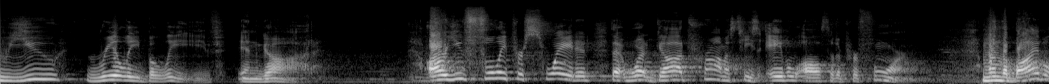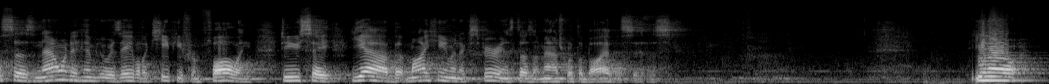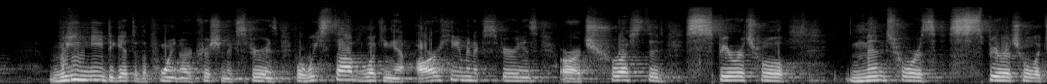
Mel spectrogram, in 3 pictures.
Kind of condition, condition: setting, large echoing room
